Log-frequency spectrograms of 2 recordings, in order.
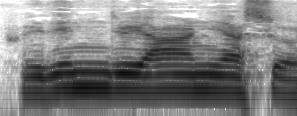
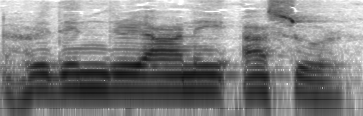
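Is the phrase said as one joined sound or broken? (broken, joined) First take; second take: joined; broken. First: The y glides straight into the next sound. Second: An i sound and a break come first. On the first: The speaker calls it right. "One flowing sound, not stopping in the middle" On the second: The speaker calls it wrong. "not Hridindriyani asur"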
